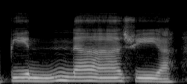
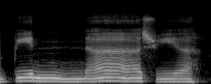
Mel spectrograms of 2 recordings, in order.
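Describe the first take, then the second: No difference in how they are said.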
